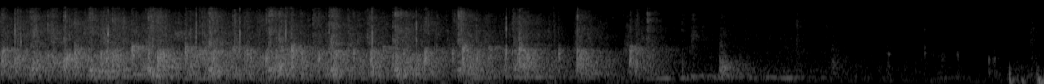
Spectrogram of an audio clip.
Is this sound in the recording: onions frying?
no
